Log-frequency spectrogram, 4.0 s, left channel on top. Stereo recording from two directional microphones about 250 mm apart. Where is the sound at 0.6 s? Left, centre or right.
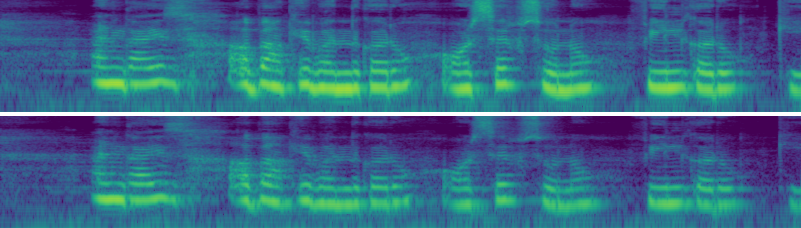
Left.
